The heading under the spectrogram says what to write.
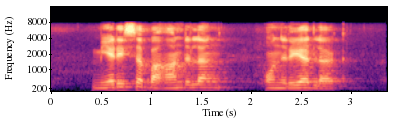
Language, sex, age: Afrikaans, male, 19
